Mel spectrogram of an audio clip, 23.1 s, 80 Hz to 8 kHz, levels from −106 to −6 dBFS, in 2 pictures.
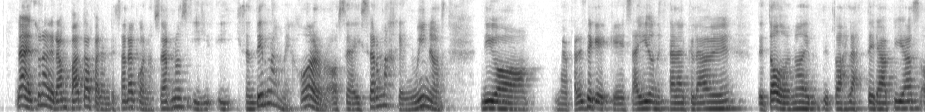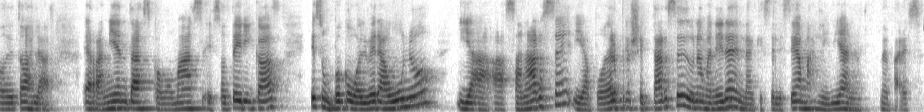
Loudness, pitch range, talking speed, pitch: -32 LUFS, 160-190 Hz, 190 wpm, 170 Hz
